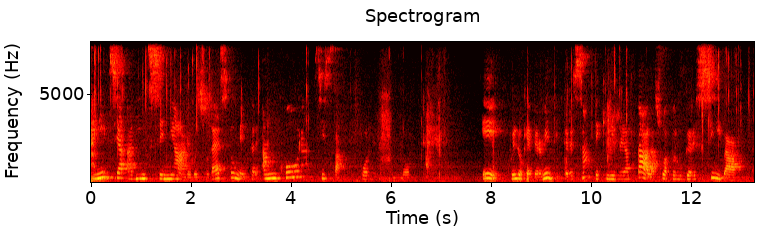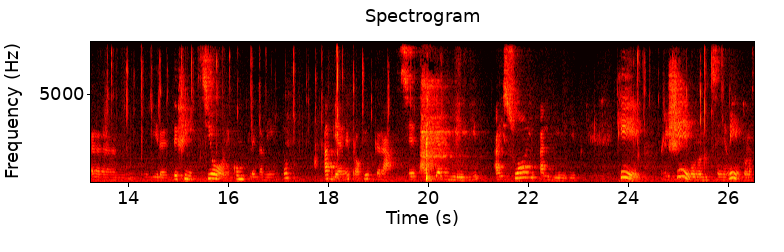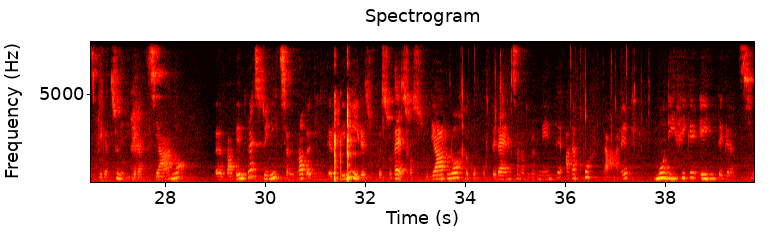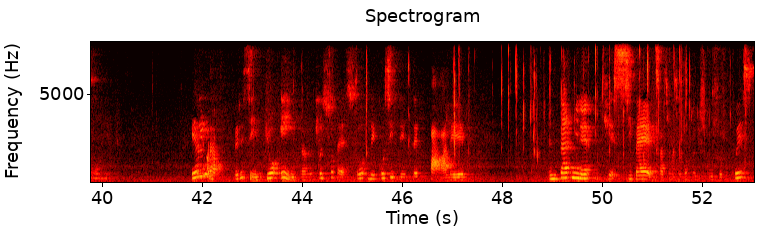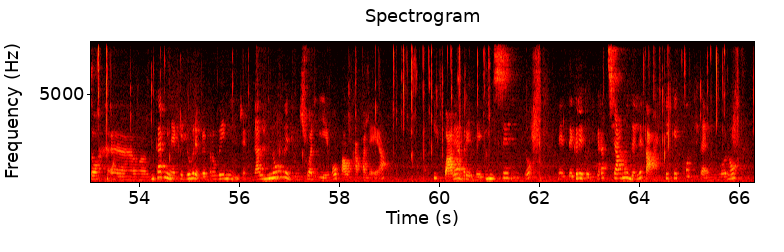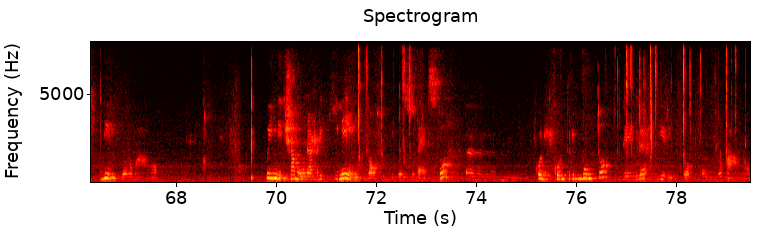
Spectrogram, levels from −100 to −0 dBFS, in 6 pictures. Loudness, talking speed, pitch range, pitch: -41 LUFS, 95 wpm, 170-265 Hz, 225 Hz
